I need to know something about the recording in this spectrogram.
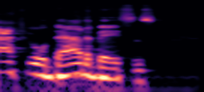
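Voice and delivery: ordinary talk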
